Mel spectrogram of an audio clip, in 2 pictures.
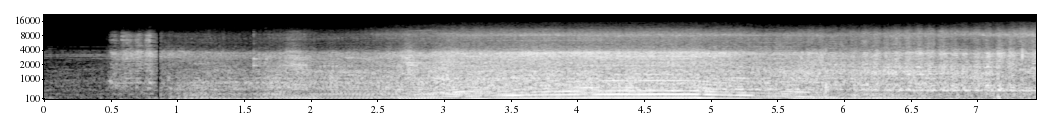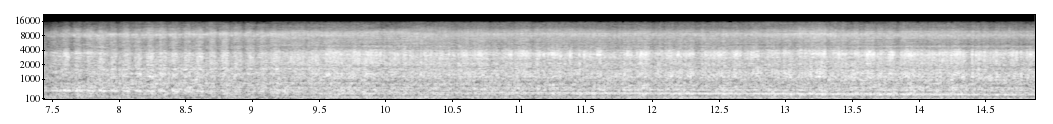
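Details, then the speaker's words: TVS Striker motorcycle, running, harsh gritty grating "kar kar" rattle after a rev when the clutch lever is pulled in; owner suspects clutch plate or clutch bearing, source (clutch, elsewhere or inside engine) not yet confirmed. "তো আজকের ভিডিওর উদ্দেশ্য হচ্ছে TVS striker বাইকটির সমস্যা হচ্ছে class press করলে একটা বাজে শব্দ হচ্ছে, অর্থাৎ মনে হচ্ছে যে ক্লাসের বিয়ারিং থেকে যেরকম শব্দ হয় ক্যার ক্যার ক্যার ক্যার করে এরকম শব্দ হচ্ছে।"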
